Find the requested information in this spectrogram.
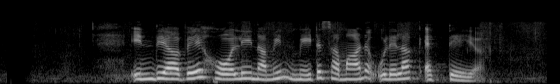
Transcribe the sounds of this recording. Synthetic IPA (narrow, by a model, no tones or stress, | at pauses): ind̪ijaːʋeːhoːliːnaminmiːʈəsamaːnəʔulelakɛt̪ːeːjə̰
